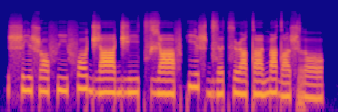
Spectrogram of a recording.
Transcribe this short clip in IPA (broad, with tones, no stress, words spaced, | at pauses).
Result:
ʂi˨ ʂɔ˨fi˨fɔ˦ d͡ʒɑː˨ d͡ʒiː˨t͡sʑɑː˨f kiː˦ʂ d͡zə˨t͡sə˞˨ tˤi˨məː˦dˤɑ˨ʂrɔ˨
